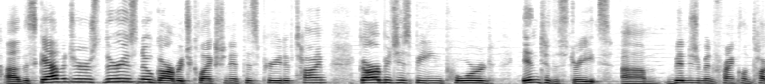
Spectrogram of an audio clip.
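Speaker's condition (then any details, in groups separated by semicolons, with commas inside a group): No condition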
